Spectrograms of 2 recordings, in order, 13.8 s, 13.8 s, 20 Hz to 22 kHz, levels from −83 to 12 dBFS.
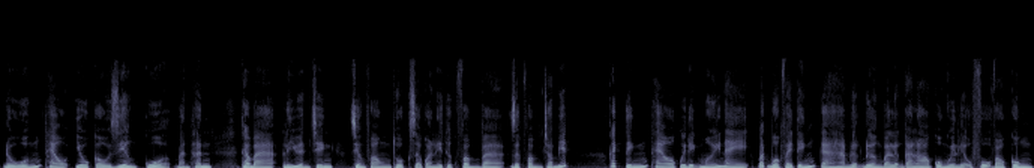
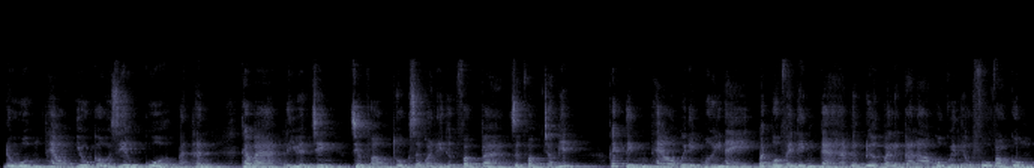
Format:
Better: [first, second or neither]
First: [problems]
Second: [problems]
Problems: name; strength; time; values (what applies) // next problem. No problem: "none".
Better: first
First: none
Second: room echo; slight; dies away in 0.7 s // off-mic speech; somewhat distant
